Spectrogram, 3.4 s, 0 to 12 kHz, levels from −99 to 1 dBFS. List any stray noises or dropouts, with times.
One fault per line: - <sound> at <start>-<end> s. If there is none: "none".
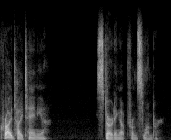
none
